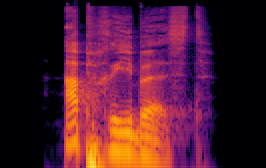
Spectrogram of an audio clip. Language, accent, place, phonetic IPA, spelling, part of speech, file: German, Germany, Berlin, [ˈapˌʁiːbət], abriebet, verb, De-abriebet.ogg
- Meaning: second-person plural dependent subjunctive II of abreiben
